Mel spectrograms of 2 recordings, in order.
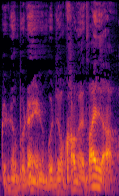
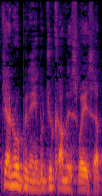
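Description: First: Low, garbled fake Swedish accent; comically unconvincing Swedish accent; bad Swedish accent. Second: Said in the usual way. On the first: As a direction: mangle the words in hopeless mock Swedish. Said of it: "somebody with a Swedish accent". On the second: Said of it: "do the line in English then".

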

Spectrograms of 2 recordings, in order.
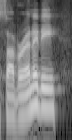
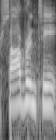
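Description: First: "sovereignty" with an extra syllable, sov-er-EN-ity; mispronounced sovereignty. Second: Said in the usual way. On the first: Real, not acted. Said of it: "I always do that". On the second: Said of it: "excuse me, I always do that".

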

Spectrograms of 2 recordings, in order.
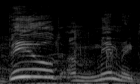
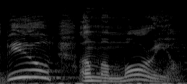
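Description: First: Rising shout on build, pitched high; exhortation. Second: Said in the usual way. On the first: Acted. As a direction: call it out like a charge to the room. Preacher exhorting the congregation.

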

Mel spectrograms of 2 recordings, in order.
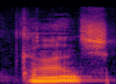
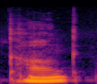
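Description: First: Conch ending in a ch sound; everyday pronunciation. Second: Conch ending in a hard k; proper pronunciation. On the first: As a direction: say conch as "kontch". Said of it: "we always say conch". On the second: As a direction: say conch as "konk". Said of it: "but it's actually conch". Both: Shown as a demonstration.

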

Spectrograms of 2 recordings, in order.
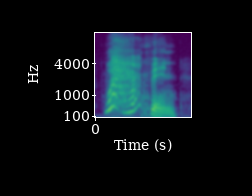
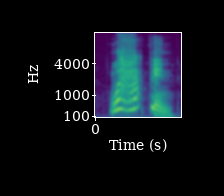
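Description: First: Said in the usual way. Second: High, loud incredulous what happened?. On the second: Acted. Speaker to the irritated spouse, high incredulous question. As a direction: throw up your hands in disbelief. Asking what went wrong.

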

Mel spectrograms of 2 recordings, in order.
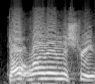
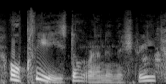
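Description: First: Put-on sharp, higher, louder warning to a child; stern warning. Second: Timid pleading. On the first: Parent warning a child away from the street, stern. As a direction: bark the warning at a kid. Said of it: "sometimes a little sternly". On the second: Retold or imitated. Parent too meek to stop the child, soft pleading. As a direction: beg the child weakly.

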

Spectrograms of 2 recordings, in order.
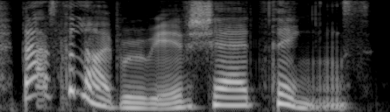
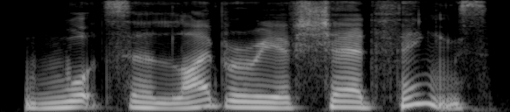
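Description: First: Higher, bright and eager; chatty village woman. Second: Slow, puzzled questioning; puzzled man. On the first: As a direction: gush a little as a friendly local. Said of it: "the woman who'd taken Zoe to the teenage section told him". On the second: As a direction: ask it slowly, a bit lost. Adam asks, puzzled. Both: A narrator's reading.

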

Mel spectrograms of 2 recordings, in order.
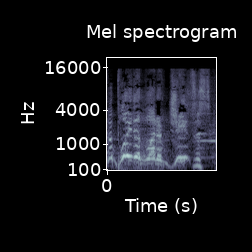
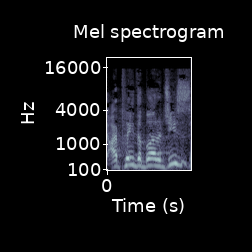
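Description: First: Very high frantic shriek; desperate high-pitched comic cry; panicked plea. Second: Said in the usual way. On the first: Retold or imitated. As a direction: squeal it out in mock terror. His own panicked version of it. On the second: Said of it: "you know, Beal used to say".

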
